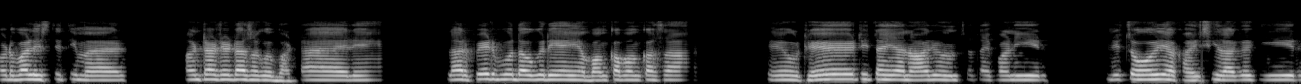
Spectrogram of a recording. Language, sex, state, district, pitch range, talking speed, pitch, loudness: Rajasthani, male, Rajasthan, Churu, 205-220 Hz, 180 wpm, 210 Hz, -16 LUFS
